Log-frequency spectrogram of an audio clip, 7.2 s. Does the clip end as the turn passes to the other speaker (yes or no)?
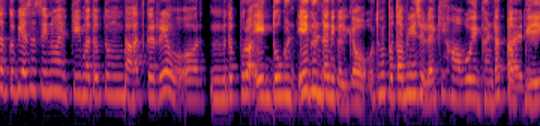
yes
